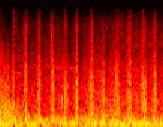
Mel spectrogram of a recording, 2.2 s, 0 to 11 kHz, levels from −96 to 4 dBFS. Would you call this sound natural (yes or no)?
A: yes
